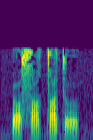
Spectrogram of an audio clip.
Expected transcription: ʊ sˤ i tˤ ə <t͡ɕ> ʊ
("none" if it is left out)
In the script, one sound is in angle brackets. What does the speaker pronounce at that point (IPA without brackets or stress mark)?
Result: t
